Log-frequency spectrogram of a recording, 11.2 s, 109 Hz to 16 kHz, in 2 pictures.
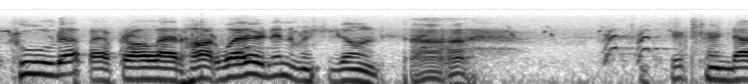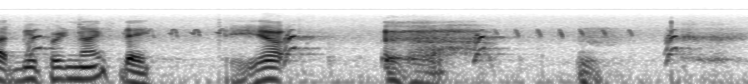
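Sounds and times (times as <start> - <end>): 
speech: 0.1 - 3.7, 4.8 - 7.9, 8.5 - 9.2, 10.0 - 10.2
small playful pup yapping and whining in the street: 4.5 - 5.0, 7.7 - 8.1.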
